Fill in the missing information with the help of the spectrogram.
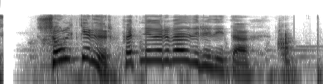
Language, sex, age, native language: Icelandic, female, 40-49, Icelandic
